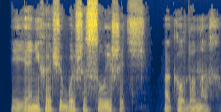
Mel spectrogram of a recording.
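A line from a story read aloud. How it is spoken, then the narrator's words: Gloomy. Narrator (Russian): мрачно ответил Денетер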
